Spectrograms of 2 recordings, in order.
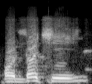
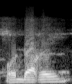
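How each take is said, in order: First: The name ends with a 'chi' sound. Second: The name ends with an 'r' syllable. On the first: This form suits Bantu-speaking listeners. "Odochi is meant for the Bantu" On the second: This form suits Luo-speaking listeners. "Odare is meant for the Luo"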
